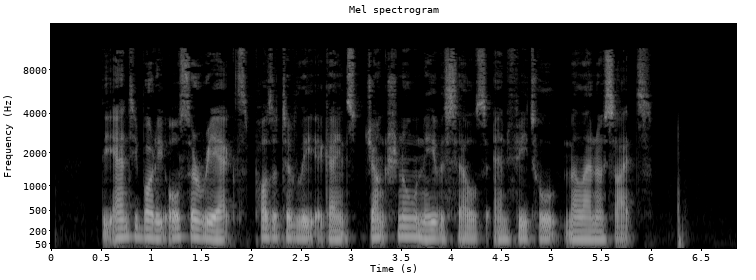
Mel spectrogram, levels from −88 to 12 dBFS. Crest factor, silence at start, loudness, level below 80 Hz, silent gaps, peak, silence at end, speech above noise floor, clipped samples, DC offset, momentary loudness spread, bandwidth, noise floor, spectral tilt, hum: 18 dB; 0.5 s; -31 LUFS; -50 dBFS; none; -14 dBFS; 0.55 s; 47 dB; under 0.1%; under 0.1%; 7 LU; 11.5 kHz; -77 dBFS; -5.5 dB/octave; none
